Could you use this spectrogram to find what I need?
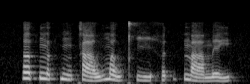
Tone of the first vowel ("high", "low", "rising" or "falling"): high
